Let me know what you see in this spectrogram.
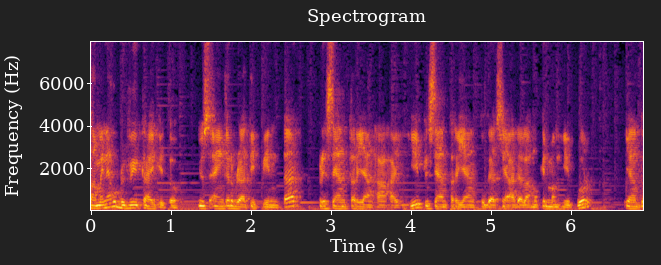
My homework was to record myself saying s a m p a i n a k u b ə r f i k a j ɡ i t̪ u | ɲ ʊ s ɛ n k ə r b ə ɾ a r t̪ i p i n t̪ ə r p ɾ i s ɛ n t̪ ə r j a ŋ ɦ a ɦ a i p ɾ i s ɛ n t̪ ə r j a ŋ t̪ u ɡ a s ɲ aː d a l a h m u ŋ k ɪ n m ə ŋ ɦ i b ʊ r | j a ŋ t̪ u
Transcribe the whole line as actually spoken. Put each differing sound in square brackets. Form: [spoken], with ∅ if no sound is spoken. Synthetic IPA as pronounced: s a m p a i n a k u b ə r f i k a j ɡ i t̪ u | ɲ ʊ s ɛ [ŋ] k ə r b ə ɾ a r t̪ i p i n t̪ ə r p ɾ i s ɛ n t̪ ə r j a ŋ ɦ a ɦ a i p ɾ i s ɛ n t̪ ə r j a ŋ t̪ u ɡ a s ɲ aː d a l a h m u ŋ k ɪ n m ə ŋ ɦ i b ʊ r | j a ŋ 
